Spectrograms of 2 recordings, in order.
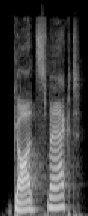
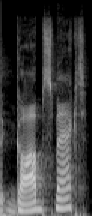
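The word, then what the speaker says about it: gobsmacked: down on his mispronunciations like uh God smacked is one he says a lot even still over the years even though it is Gob smacked and most of us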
